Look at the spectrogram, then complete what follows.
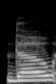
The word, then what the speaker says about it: though: The words though and through sound so similar, but they look so different. It's so confusing when you're learning to pronounce them. Though has that o sound like in go, but through has the ooh sound like in food.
